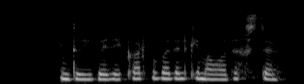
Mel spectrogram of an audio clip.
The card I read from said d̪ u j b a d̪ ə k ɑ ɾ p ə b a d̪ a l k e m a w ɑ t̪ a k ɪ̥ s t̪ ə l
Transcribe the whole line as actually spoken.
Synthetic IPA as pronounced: d̪ u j b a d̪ ə k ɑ ɾ p ə b a d̪ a l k e m a w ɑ d̪ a x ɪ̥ s t̪ ə l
